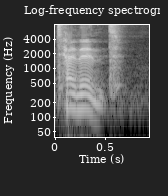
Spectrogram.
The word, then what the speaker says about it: Tenet: You're saying it like Tenet. – How do you say it? – Tenet. Because it's T-E-N-E-T.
